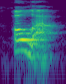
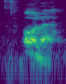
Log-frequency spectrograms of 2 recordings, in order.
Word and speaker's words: hola: did you notice that although hola starts with the letter h it is not pronounced the letter h is always silent in spanish now how do you say hello hola hola so it's a great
